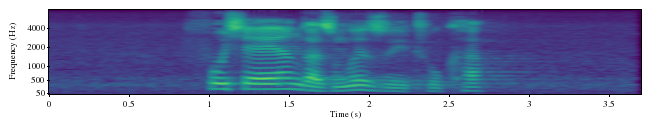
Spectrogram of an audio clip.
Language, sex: Venda, male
